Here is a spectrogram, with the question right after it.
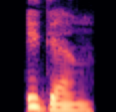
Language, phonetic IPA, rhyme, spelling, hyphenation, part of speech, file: Hungarian, [ˈiɡɛn], -ɛn, igen, igen, adverb / interjection / noun, Hu-igen.ogg
- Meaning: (adverb) quite, very, rather, highly; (interjection) yes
